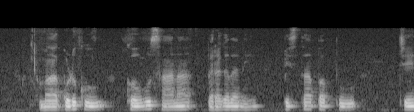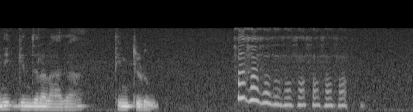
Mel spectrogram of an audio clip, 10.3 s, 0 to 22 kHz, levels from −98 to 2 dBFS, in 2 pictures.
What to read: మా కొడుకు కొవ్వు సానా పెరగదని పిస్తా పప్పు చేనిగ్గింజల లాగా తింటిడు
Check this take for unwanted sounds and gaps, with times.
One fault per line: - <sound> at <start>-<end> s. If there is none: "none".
- laugh at 8.1-9.5 s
